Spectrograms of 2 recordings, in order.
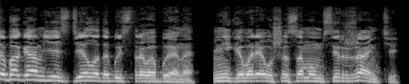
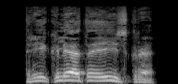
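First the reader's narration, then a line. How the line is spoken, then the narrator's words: Hissing. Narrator (Russian): прошипел он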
